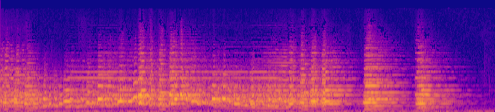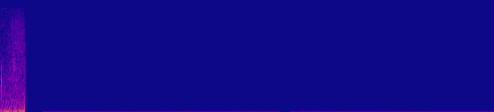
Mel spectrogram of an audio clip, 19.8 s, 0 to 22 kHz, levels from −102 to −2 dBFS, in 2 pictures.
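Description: The music jumps ahead at 0.77, 1.94, 3.01, 4.99, 6.48 and 8.45 s: compressed frames skipped. Chunks of roughly 100 to 300 ms go missing, which fits dropped frames of about 21 ms each.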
